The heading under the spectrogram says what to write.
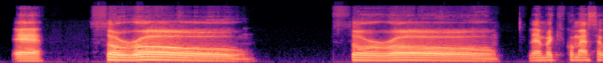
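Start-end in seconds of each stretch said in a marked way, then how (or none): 1.0-5.0 "thorough" drawn out, THUH-roh; tongue between teeth to start "thorough", long final vowel; careful pronunciation. Shown as a demonstration. Teacher modelling a hard word, "thorough" slowly as THUH-roh. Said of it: "palavras mais difíceis de pronunciar".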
